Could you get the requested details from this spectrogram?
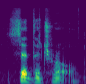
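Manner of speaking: usual speaking voice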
